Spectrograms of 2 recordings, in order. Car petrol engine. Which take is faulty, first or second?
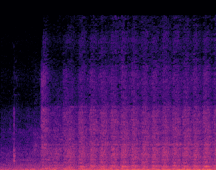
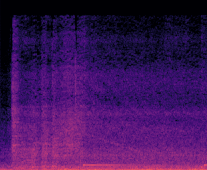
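first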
